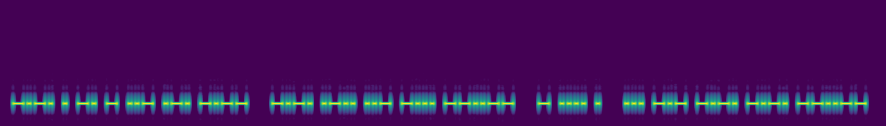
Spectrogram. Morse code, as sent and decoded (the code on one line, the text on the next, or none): -.-. -. - ..- .-. -.-- / -.-. .-.. ..- -... --..-- / - .... / ... -.- -.-. -.-. --..--
CENTURY CLUB, THE SKCC,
